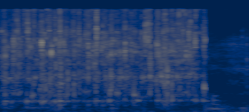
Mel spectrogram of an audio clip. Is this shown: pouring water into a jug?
yes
